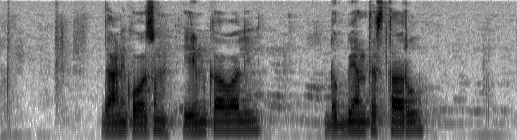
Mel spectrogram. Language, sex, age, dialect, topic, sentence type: Telugu, male, 18-24, Utterandhra, banking, question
